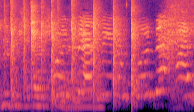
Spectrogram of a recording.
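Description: Several people clapping their hands, quick and uneven at about six claps a second, with a child's voice held on one note through the first part.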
